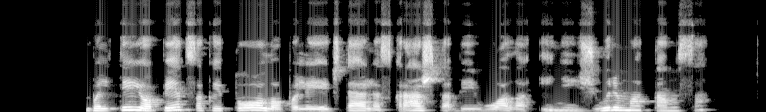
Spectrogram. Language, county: Lithuanian, Šiauliai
